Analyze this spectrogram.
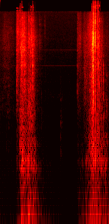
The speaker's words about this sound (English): The fucking door won't open.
